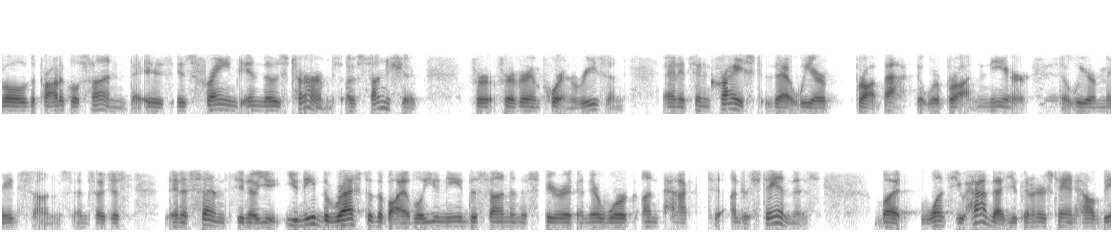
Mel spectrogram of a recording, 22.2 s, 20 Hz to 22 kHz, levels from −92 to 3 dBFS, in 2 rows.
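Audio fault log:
Throughout: G.723.1 codec. The speech is confined to a 300 Hz to 3.5 kHz band and sounds heavily muffled and hoarse, with smeared consonants. A plain band-limit would stay clean; this coarse, slowly updated 30 ms voice model fits about 6.3 kbit/s.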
